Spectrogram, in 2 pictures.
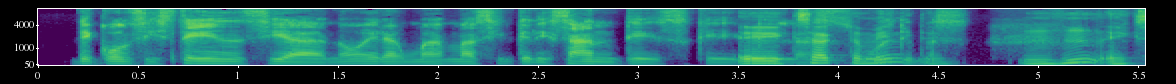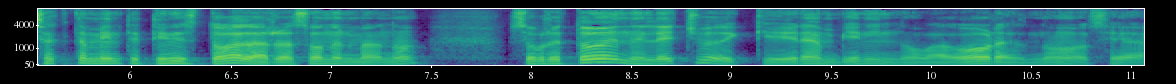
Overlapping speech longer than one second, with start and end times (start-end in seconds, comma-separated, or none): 3.5-4.7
